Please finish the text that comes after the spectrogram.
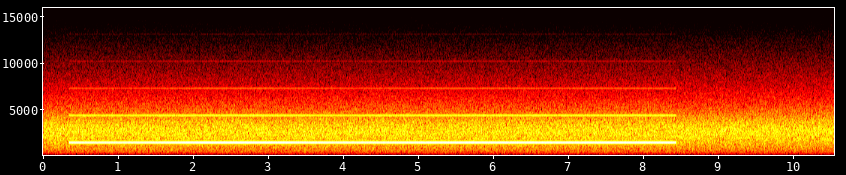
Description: A steady tone, with radio static. There is no code.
